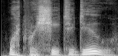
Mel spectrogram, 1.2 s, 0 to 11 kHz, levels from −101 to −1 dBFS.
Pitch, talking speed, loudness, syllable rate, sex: 95 Hz, 255 wpm, -14 LUFS, 4.9 syllables/s, male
